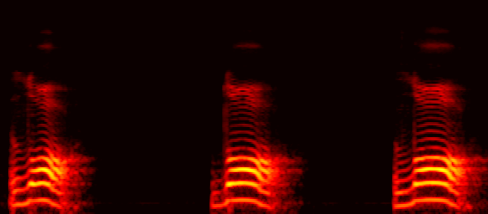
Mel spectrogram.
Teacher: ظا یہ کیا ہے؟ موٹا حرف ہے، موٹے طریقے سے نکالیں لیکن اس میں سیٹی کی آواز نہیں آئے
